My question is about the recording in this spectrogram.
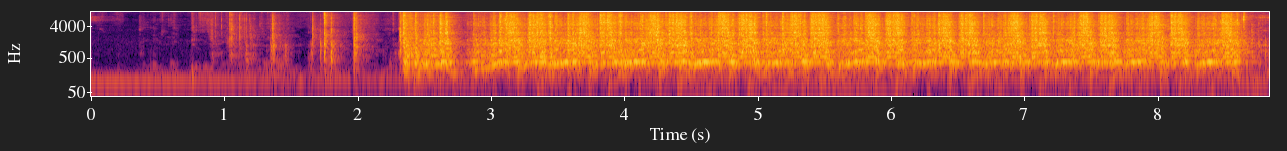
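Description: Electric starter cranking a Husqvarna YTH22V46 lawn tractor's V-twin engine with the spark plugs removed: a loud, steady whirr that starts about two seconds in and runs about six seconds before stopping. The cranking is pumping fuel through the fuel pump to purge old gasoline that may be mixed with water. A few light clicks come before it.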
